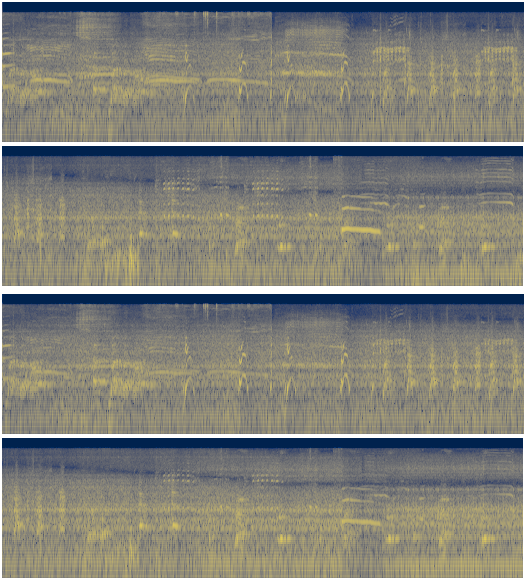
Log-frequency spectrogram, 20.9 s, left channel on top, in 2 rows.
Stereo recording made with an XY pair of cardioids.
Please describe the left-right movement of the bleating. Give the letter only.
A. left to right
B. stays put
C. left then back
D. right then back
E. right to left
B.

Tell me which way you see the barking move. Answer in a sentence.
In this clip you hear the barking stay put.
